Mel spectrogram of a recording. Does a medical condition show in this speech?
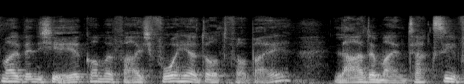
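Yes: Parkinson's disease; first diagnosed by a psychiatrist, treated by professor Jens Volkmann in Würzburg.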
